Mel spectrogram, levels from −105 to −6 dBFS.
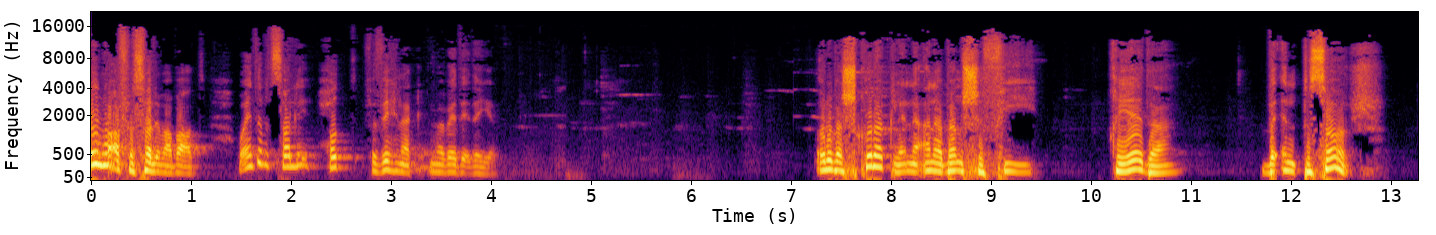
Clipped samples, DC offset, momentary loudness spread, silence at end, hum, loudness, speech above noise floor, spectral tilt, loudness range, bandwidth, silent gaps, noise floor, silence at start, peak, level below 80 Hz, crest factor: under 0.1%; under 0.1%; 15 LU; 0.4 s; none; -18 LUFS; 56 dB; -5.5 dB/octave; 11 LU; 16 kHz; none; -74 dBFS; 0 s; -4 dBFS; -44 dBFS; 16 dB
